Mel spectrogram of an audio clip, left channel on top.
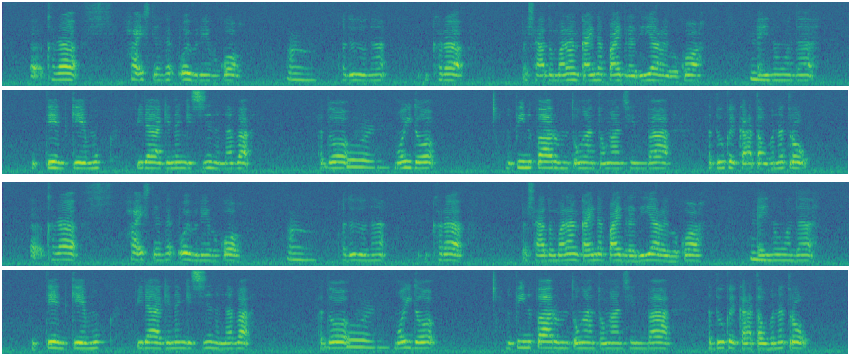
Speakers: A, on the right; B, in the centre.
A: ꯈꯔ ꯍꯥꯏ ꯏꯁꯇꯦꯟꯗꯔꯠ ꯑꯣꯏꯕꯅꯦꯕ ꯀꯣ
B: ꯑꯥ
A: ꯑꯗꯨꯗꯨꯅ ꯈꯔ ꯄꯩꯁꯥꯗꯣ ꯃꯔꯥꯡ ꯀꯥꯏꯅ ꯄꯥꯏꯗ꯭ꯔꯗꯤ ꯌꯥꯔꯣꯏꯕꯀꯣ
B: ꯎꯝ
A: ꯑꯩ ꯅꯉꯣꯟꯗ ꯇꯦꯟ ꯀꯦꯃꯨꯛ ꯄꯤꯔꯛꯑꯒꯦ ꯅꯪꯒꯤ ꯁꯤꯖꯤꯟꯅꯅꯕ ꯑꯗꯣ
B: ꯍꯣꯏ
A: ꯃꯣꯏꯗꯣ ꯅꯨꯄꯤ ꯅꯨꯄꯥ ꯔꯨꯝ ꯇꯣꯉꯥꯟ ꯇꯣꯉꯥꯟ ꯁꯤꯟꯕ ꯑꯗꯨ ꯀꯩꯀꯥ ꯇꯧꯕ ꯅꯠꯇ꯭ꯔꯣ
